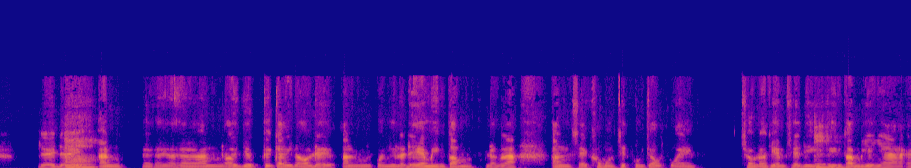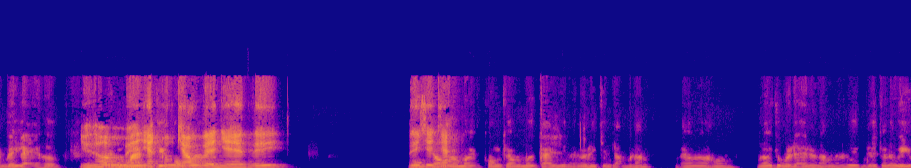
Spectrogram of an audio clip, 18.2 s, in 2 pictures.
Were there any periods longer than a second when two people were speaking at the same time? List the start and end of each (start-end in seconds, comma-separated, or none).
10.1-11.3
